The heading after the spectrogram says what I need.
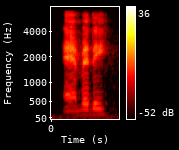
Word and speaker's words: Amity: were at M uh pronunciation officer Amity Amity thank you my brain was just struggling with it and I'm not sure why like the Amityville Horror yeah like I said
